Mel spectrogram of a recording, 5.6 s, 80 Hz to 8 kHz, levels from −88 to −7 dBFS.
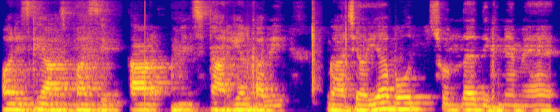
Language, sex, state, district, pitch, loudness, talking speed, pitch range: Hindi, male, Bihar, Jahanabad, 140 Hz, -14 LUFS, 130 wpm, 135-145 Hz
